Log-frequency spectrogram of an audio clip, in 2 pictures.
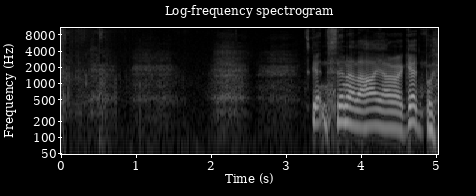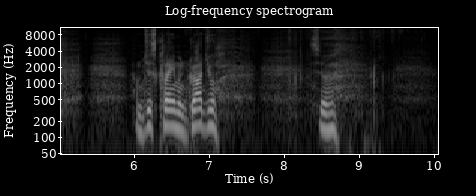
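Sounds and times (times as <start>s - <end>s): faint breathing: 0.2s - 3.3s, 4.9s - 6.0s, 7.1s - 10.0s.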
